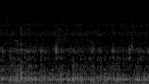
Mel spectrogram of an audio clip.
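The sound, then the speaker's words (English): A facial steamer hisses steadily during a facial treatment, held at a safe distance from the face: a continuous soft rush of steam over a low, bubbling hum, with no speech and no breaks in the sound. “Okay, so just so that you trust me, I'm going to hold steam.”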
